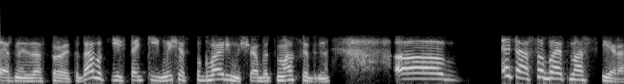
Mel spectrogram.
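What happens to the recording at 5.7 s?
At 5.7 s the speech carries the G.723.1 codec sound heard through the whole clip. Nothing reaches above 3.6 kHz, so it sounds muffled. Coarse 30 ms frames and a slow voice model leave it hoarse with smeared consonants, which fits a bitrate near 6 kbit/s.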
